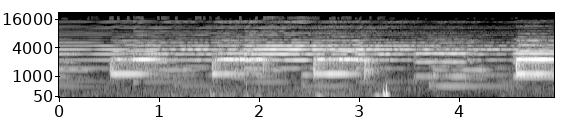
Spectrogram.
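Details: Honeywell Wave sounder driven by a chime tone driver connected to the LINKS, tripped via smoke detector during fire alarm system test; clean two-tone chime bursts roughly once a second, no crackle: normal chime tone.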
